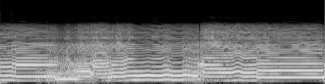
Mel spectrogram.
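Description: A distorted electric guitar played through a boost pedal with a midrange control, set for heavy midrange, plays a short melodic phrase of sustained notes and bends, its tone thick and mid-heavy with rich harmonics, loud and continuous with no talking.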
